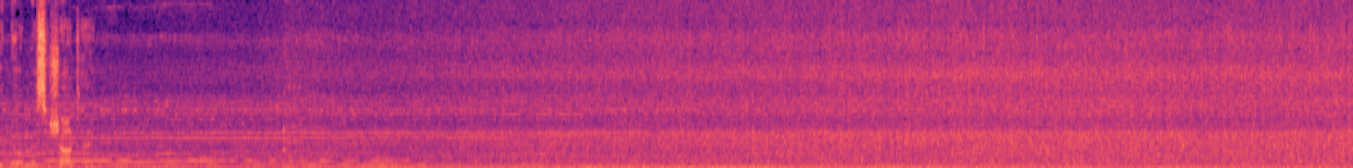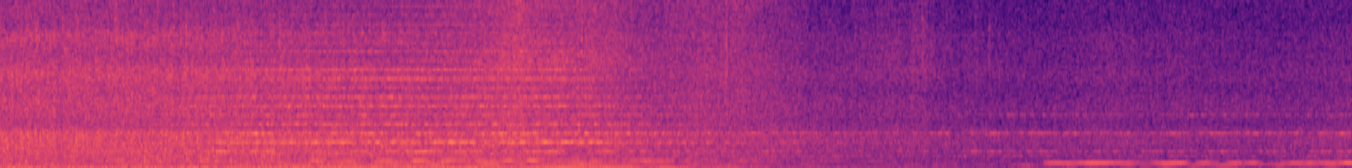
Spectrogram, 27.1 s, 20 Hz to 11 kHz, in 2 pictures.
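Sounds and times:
faint musical tones: 0:00.0 - 0:27.0
deep rumble of sound design: 0:01.1 - 0:21.4.

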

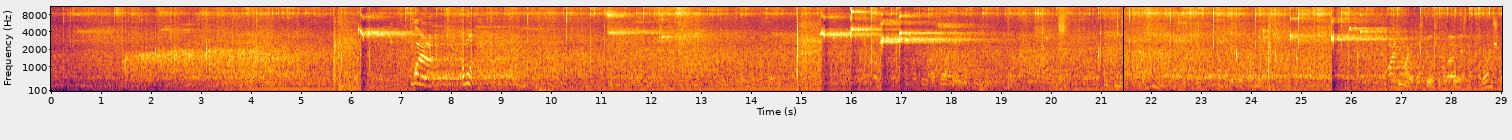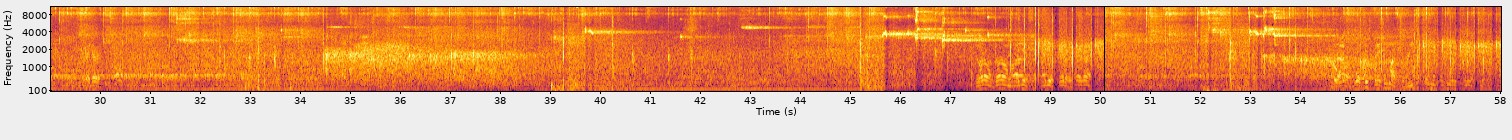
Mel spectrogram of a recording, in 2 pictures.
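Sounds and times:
table tennis balls clicking: 0:18.6 - 0:45.8, 0:50.2 - 0:58.0.

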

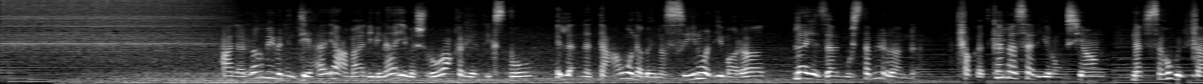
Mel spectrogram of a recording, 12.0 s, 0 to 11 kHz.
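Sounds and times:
angle grinder cutting steel: 0:00.0 - 0:07.0.

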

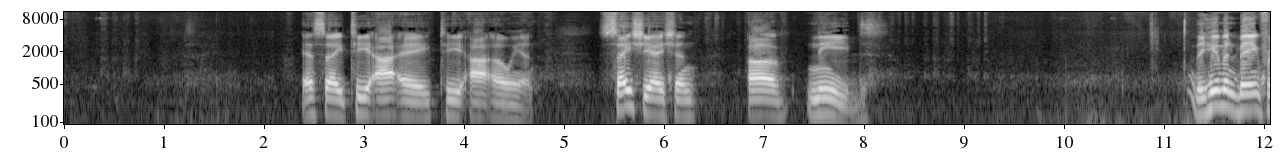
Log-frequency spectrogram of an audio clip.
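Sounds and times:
hand writing scratching: 0:00.0 - 0:01.1, 0:06.3 - 0:07.0, 0:08.0 - 0:09.4
room hum: 0:00.0 - 0:12.0.

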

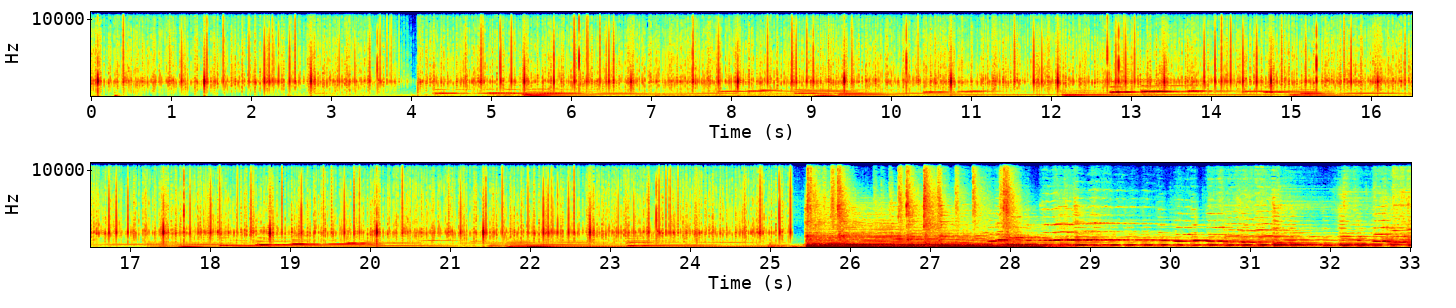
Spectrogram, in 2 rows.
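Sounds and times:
light ticking drum kit: 0:00.0 - 0:28.0
record surface crackle and pops: 0:00.0 - 0:28.4
grand piano: 0:00.0 - 0:33.0
flute: 0:26.3 - 0:33.0.

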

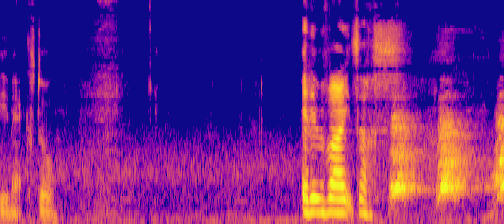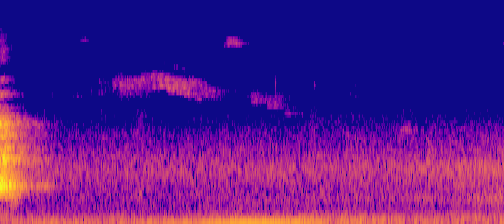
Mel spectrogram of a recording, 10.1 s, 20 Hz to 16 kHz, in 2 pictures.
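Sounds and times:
dog barking: 0:03.9 - 0:05.6.

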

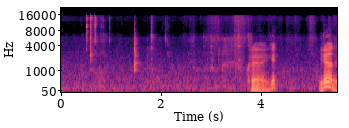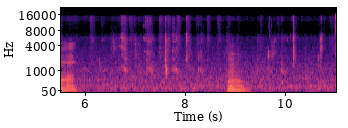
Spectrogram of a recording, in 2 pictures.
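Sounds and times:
person chewing food: 0:06.5 - 0:11.0.

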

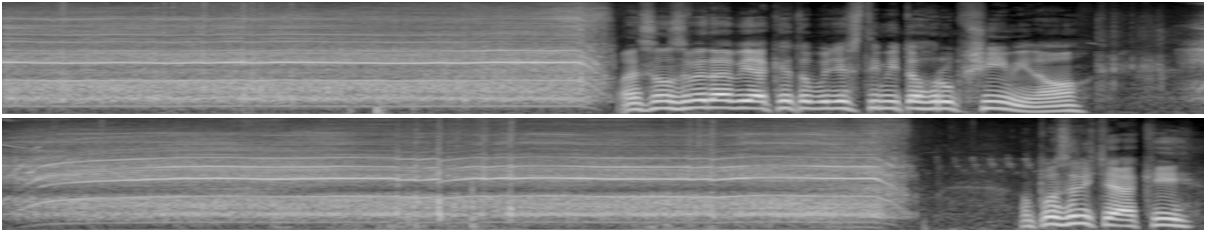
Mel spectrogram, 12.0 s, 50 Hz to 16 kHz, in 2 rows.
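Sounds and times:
blades cutting branches: 0:00.0 - 0:03.1, 0:05.4 - 0:10.7
hedge trimmer whining: 0:00.0 - 0:03.1, 0:05.6 - 0:10.8.

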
